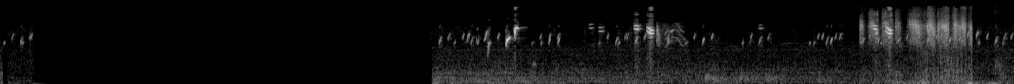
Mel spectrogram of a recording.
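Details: European goldfinch singing bebtebat phrases to prompt other birds to sing. About four seconds of near silence give way to lively twittering and a harsh rasping burst near the end, over a low background rumble.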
